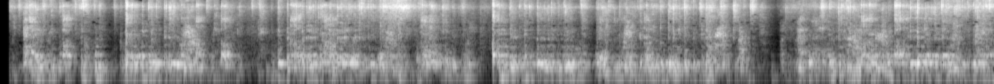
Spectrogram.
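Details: A Pembroke Welsh Corgi in a bathtub gives long, wavering, howl-like moans and grumbling whines almost without pause, broken by a few short gaps, echoing off the hard walls of the small room.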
